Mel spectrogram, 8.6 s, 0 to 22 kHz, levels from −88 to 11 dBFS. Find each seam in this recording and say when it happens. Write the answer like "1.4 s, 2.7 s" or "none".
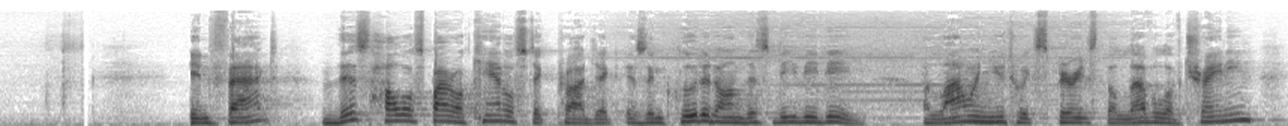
1.5 s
